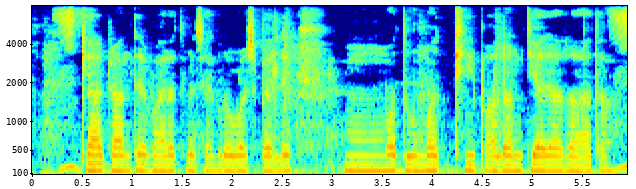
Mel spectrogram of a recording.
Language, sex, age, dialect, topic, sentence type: Hindi, male, 18-24, Hindustani Malvi Khadi Boli, agriculture, statement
